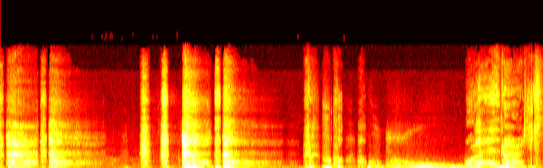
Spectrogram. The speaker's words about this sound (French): Mais euh, c'est des choses, on peut faire des choses rythmiquement avec la respiration.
